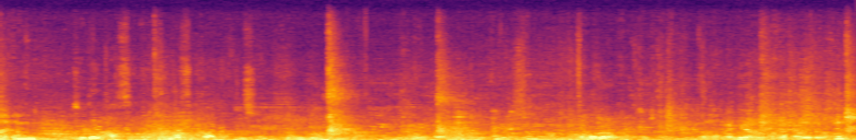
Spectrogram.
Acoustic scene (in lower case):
crowded indoor space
